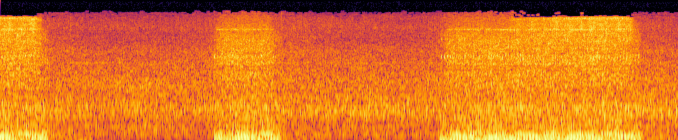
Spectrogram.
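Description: A truck engine drones low, surging in loud bursts.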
